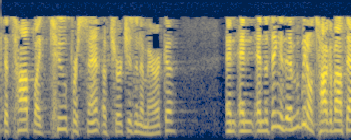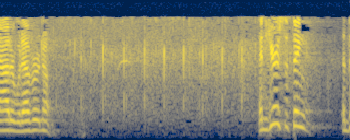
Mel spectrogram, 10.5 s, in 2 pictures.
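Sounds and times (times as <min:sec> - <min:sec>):
speech: 0:00.0 - 0:02.7, 0:03.4 - 0:06.2, 0:09.2 - 0:10.5
audience applause: 0:06.0 - 0:09.8.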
